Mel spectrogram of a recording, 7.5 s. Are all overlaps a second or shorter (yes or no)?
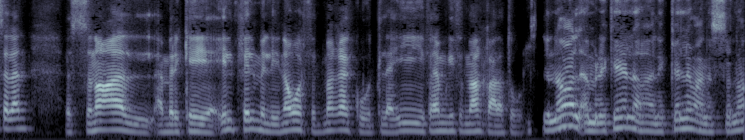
yes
